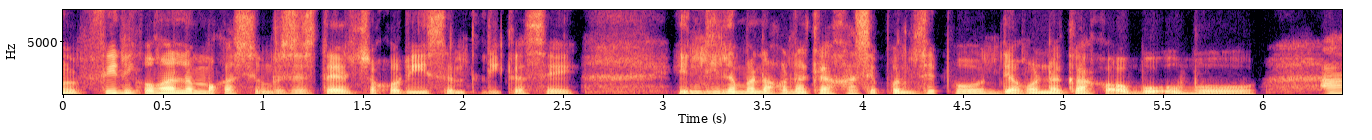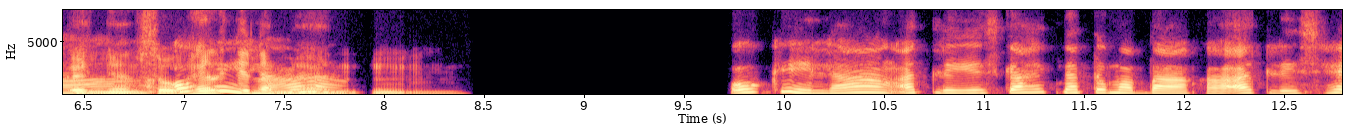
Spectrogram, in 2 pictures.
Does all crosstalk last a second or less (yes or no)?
no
